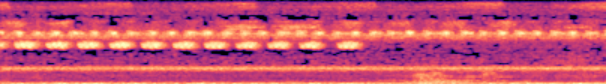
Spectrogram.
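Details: Night-time crickets in the countryside, one high pulsed chirp repeating quickly for a couple of seconds then stopping, while a constant thin insect trill and faint low rumble carry on throughout.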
